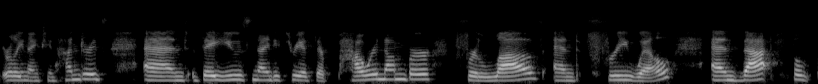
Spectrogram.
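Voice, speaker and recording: A woman author talks on a video call, eager and a little rambling, circling back with restarts as she explains herself. Her voice sits at an ordinary pitch. The audio is dry and close. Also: dry recording. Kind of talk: casual virtual book launch talk.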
